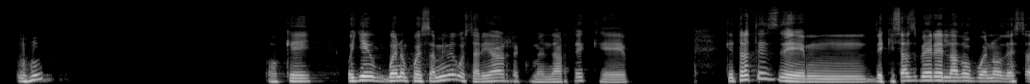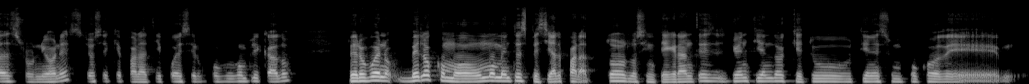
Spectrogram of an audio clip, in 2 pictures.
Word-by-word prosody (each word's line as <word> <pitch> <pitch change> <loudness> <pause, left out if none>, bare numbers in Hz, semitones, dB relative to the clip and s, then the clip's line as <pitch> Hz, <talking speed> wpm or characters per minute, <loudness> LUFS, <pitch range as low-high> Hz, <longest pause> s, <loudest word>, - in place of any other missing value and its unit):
Ujú. 205 - 0 2.1
Okey. 145 +3 -1 0.3
Oye, 190 +4 +7
bueno, 170 0 +3
pues 155 -1 +1
a 145 - +2
mí 180 +5 +4
me 225 - +3
gustaría 150 - 0
recomendarte 135 +3 -6
que 115 -5 -5 0.9
que 155 - -2
trates 235 +4 +1
de, 145 -7 +5
mm, 125 -1 -1
de 140 - +2
quizás 175 +6 -1
ver 185 0 +4
el 180 -2 +5
lado 165 0 +3
bueno 150 0 0
de 135 - -1
estas 135 -1 -2
reuniones. 125 - -3
Yo 135 - -5
sé 140 +1 -12
que 140 - -12
para 120 -2 -3
ti 130 +3 -12
puede 130 0 -4
ser 130 +1 -9
un 125 - -17
poco 130 0 -9
complicado. 140 +3 -3 0.5
Pero 155 +1 +6
bueno, 180 -2 +5
velo 180 +8 +3
como 135 -7 +4
un 145 - +3
momento 165 -1 +3
especial 130 -4 -1
para 135 -1 -1
todos 155 -2 +2
los 125 -2 -3
integrantes. 130 +5 -1
Yo 150 - +1
entiendo 150 -1 -1
que 125 -4 -3
tú 135 0 -2
tienes 135 0 -3
un 130 -1 -7
poco 130 -1 -3
de 125 - -5
140 Hz, 155 wpm, -24 LUFS, 130-160 Hz, 2.1 s, Oye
